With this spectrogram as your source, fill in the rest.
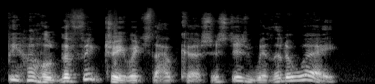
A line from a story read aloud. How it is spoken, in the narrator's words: cried Peter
